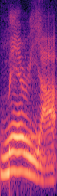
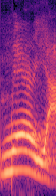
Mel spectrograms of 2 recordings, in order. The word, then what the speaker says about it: Marriott: What do we, Cody, do you know how to pronounce this? I do. All right, let's try it. Marriott. Yeah. Yeah. Marriott.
